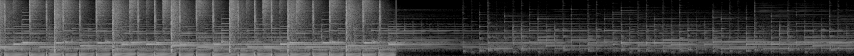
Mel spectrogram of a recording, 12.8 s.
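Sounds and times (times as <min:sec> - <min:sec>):
rhythm backing track for practice: 0:00.0 - 0:06.0.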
